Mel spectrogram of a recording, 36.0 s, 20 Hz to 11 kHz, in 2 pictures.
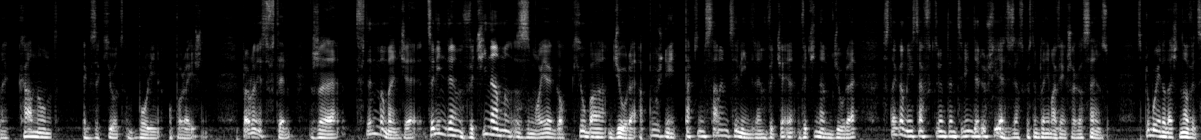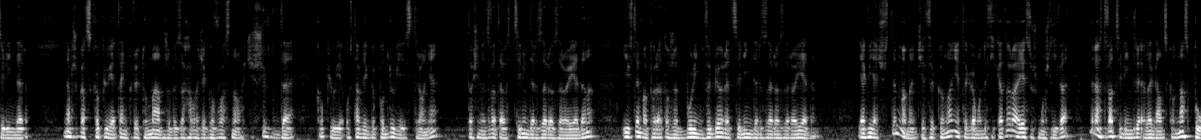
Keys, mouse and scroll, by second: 11.6-12.7 middle drag, 15.6-16.8 middle drag, 17.5 shift+a, 20.1 right click, 21.9 shift+d, 24.7 click, 27.6 right click, 29.1 click, 30.3 click, 34.1-36.0 middle drag.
